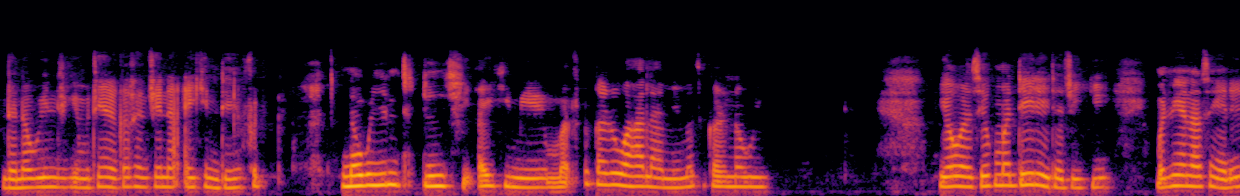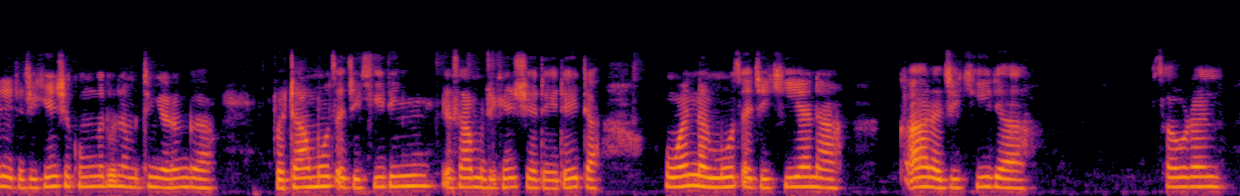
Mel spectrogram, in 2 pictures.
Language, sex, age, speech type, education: Hausa, female, 30-45, spontaneous, tertiary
